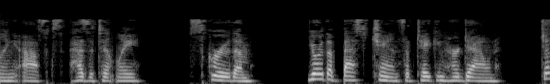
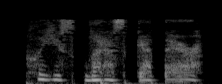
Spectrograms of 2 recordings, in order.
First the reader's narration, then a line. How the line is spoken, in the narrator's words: I whisper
